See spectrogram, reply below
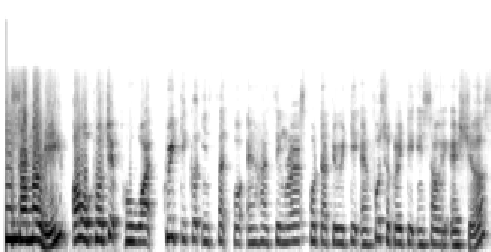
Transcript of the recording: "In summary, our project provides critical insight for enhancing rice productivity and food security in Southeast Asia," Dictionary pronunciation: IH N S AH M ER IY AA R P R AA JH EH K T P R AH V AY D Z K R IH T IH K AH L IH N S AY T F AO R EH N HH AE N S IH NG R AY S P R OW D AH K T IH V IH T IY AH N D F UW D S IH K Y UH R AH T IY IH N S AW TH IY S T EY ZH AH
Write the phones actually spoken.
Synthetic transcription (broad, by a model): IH N S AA M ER IY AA L P R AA JH EH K P R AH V AY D K R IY T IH K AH L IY N S AY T F AO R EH N HH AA N S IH NG R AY S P OW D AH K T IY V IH T IY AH N F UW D S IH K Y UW R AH T IY IH N S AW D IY T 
